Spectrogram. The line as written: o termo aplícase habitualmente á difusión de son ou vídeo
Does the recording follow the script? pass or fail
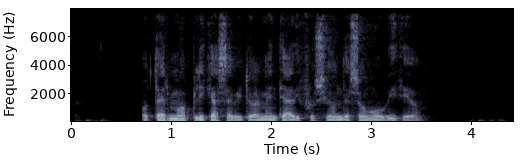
pass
